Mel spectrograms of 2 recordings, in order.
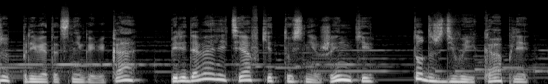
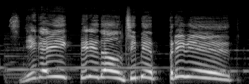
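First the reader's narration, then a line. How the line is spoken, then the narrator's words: Icicle shouting. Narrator (Russian): крикнул сосулька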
